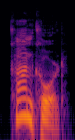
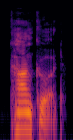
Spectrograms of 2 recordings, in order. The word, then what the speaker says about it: Concord: count a country while North Carolinians pronounce the second syllable so it rhymes with Bard Concord New Hampshire Massachusetts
